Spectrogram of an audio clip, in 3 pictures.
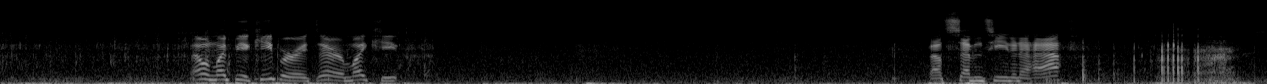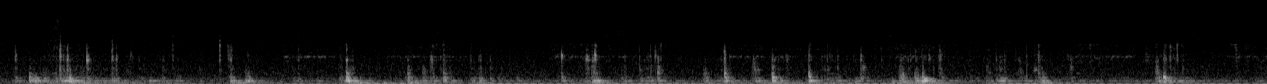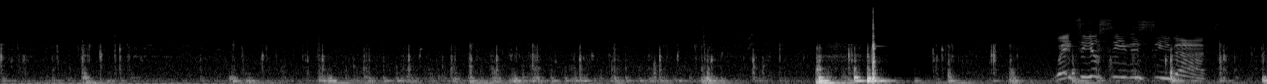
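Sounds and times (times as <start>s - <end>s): water moving against hull: 0.0s - 38.0s
fishing gear knocking on plastic kayak: 27.6s - 38.0s.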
